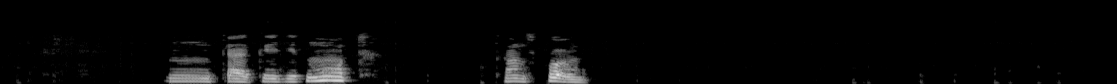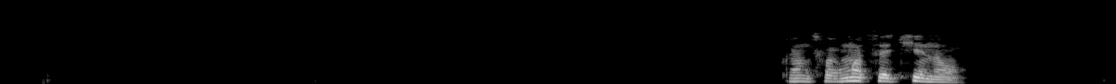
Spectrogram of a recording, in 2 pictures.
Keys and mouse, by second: 0.5 click, 2.1-22.3 right drag.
